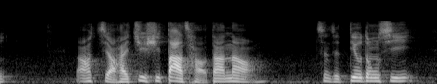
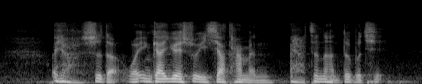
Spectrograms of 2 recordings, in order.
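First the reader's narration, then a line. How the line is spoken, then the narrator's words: Soft reply. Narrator (Chinese): 好像回过神来的样子，然后轻声地回答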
